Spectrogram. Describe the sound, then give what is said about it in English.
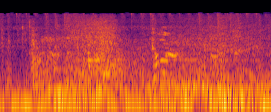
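A truck drives away through an empty town at night, a steady low engine rumble with broad road noise that holds at a fairly even level throughout. “As the truck drives away, Pell and Stuckey lose interest and finally head inside.”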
